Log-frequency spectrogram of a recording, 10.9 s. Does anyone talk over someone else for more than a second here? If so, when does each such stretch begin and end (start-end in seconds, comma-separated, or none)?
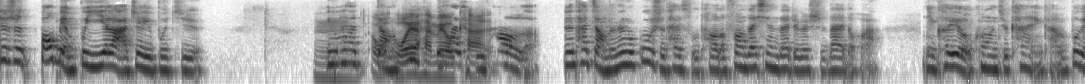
3.2-5.0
